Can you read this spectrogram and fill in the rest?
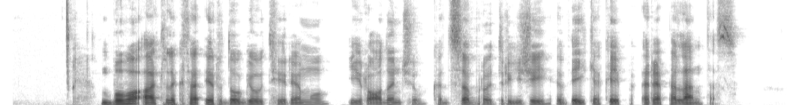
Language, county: Lithuanian, Klaipėda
